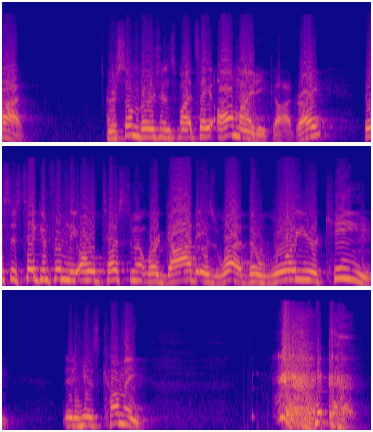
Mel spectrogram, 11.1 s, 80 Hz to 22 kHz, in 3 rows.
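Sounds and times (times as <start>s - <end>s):
speech: 0.0s - 0.3s, 1.0s - 8.9s, 10.1s - 11.0s
preacher coughing during a sermon: 9.8s - 11.0s.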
